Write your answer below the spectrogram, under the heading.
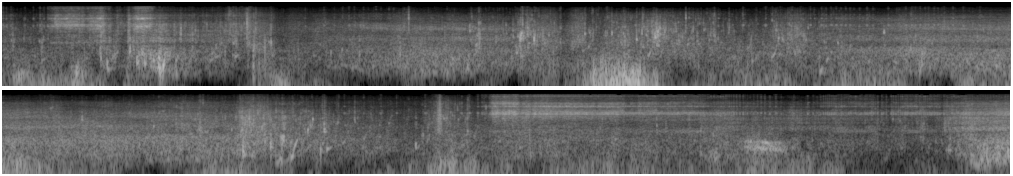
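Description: Small sea waves lapping and splashing around a wader in shallow water, with wind buffeting the microphone. A loud low thump about six seconds in, and a brighter hiss of breaking surf over the last few seconds.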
